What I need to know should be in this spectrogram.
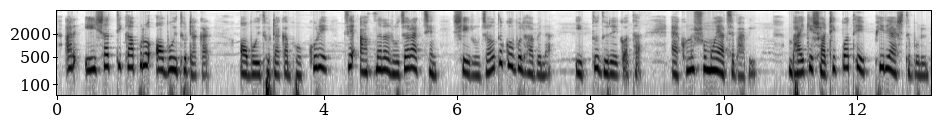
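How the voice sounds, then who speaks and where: A woman's voice: on the high side, darkish tone. A woman voicing a pious, principled, admonishing mother in a cartoon. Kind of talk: Bangla cartoon dubbing.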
